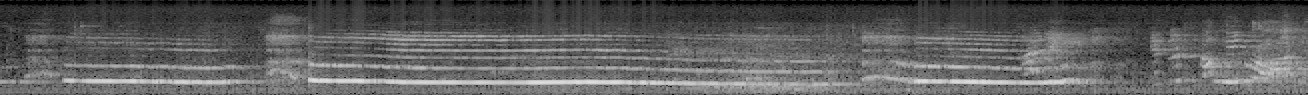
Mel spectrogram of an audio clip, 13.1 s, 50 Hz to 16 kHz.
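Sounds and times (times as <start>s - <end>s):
singer breath: 0.2s - 0.7s, 2.6s - 3.1s, 8.3s - 9.2s.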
